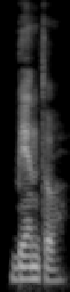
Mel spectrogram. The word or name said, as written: Viento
